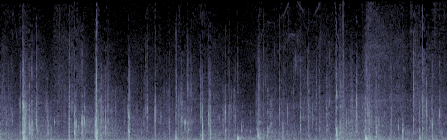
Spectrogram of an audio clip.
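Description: A medium plastic fabric softener bottle held up in one hand is tapped on its hollow plastic sides by fingers. Many quick, dull, hollow taps come in an irregular pattern, some louder and brighter than others, each dying away fast over a low background hum.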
